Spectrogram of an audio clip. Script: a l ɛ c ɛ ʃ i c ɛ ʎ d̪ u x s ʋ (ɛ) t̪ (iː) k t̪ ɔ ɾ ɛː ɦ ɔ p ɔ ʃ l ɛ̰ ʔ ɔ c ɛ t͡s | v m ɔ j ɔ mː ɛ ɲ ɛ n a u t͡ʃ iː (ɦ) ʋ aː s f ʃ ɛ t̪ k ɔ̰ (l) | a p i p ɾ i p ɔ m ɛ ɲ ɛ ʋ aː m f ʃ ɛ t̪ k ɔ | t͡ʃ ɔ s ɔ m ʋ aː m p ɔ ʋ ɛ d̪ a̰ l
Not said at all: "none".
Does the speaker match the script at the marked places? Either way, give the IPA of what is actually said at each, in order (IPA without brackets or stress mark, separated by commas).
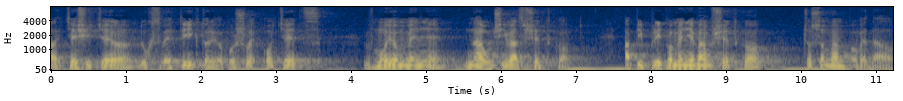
ɛ, iː, none, none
